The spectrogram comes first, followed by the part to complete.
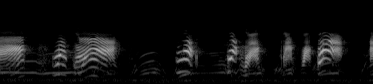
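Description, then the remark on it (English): A robotic Aflac Duck toy, designed for children being treated for cancer, quacks repeatedly in quick, uneven bursts, bright, nasal and loud, with brief pauses between clusters of quacks and no talking over it. “When the child attaches the port and the duck goes quack, quack, quack, quack, quack, quack, quack, quack, they say, well, what do you think the duck just said?”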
